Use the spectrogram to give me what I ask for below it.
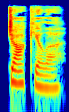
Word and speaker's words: jocular: Joc, y, l, jocular. U.S. stresses J-A-A-K, UK stresses J-O-K.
